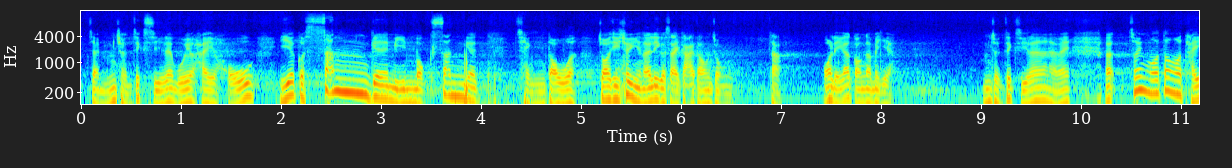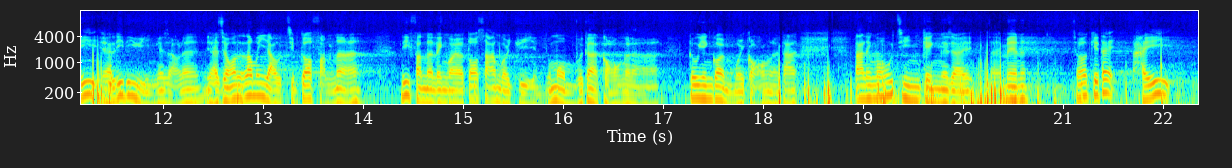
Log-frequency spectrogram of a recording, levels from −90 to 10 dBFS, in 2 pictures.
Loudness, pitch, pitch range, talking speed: -22 LUFS, 125 Hz, 115-150 Hz, 325 characters per minute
